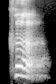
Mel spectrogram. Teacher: This is voiceless velar stop. We don't produce voicing. Other than that, it is all the same with g sound.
